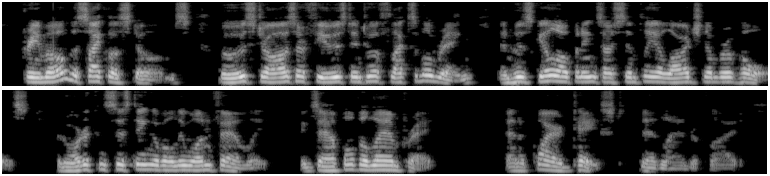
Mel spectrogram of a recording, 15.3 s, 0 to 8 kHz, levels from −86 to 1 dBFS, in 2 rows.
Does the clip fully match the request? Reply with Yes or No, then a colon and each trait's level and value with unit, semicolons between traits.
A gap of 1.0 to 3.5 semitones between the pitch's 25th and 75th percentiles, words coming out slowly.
No: average, 3.2 semitones; average, 150 wpm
